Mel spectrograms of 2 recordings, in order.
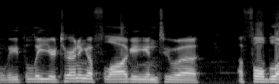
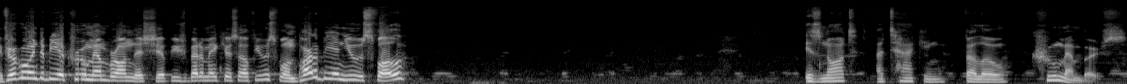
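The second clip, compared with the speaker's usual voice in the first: put-on Irish accent, higher pitch; 6 semitones higher than usual. Speaking in character to a crew member on the ship: Irish accent. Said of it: "not suck at doing an Irish accent".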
